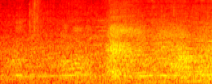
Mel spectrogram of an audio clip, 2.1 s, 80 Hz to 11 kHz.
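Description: Faint whine from the Ride1UP 700 Series e-bike's rear hub motor under throttle, rising slowly in pitch as the bike picks up speed. About a second in, a breathy laugh from the rider covers it.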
